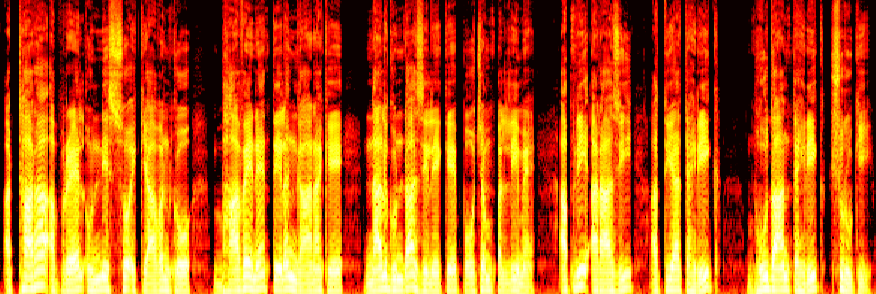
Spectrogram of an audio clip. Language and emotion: Urdu, neutral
